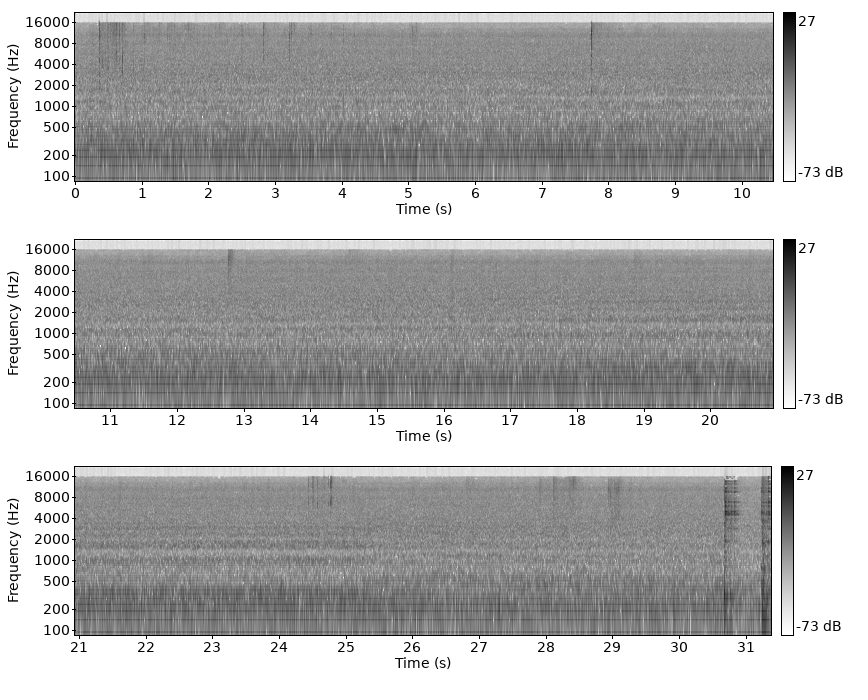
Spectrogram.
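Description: Steady mechanical hum with a constant low tone, even throughout and never changing.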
